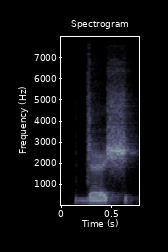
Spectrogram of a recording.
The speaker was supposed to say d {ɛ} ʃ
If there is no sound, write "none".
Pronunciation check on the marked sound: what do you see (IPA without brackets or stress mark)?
æ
